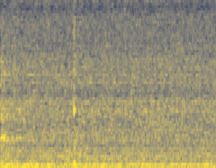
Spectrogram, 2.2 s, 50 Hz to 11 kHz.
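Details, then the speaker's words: 2012 Jeep JK Wrangler started after replacing the faulty bank 2 sensor 1 O2 sensor (code P0152, circuit high). Low, steady, even rumble with no misses or knocks; no check-engine light comes on. Normal idle. "First, let's hope it just starts. All right, new starter works."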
